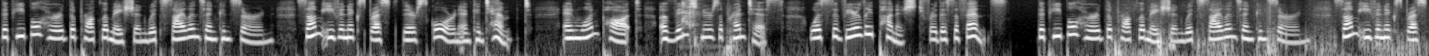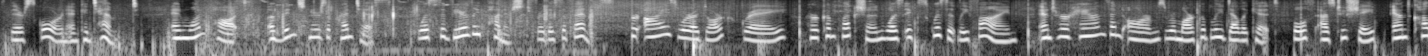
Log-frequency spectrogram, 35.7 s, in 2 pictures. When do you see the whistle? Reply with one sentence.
The whistle can't be heard in this clip.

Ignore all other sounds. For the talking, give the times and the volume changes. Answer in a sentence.
You can hear the talking from 0.0 to 35.6 s, at a steady volume.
